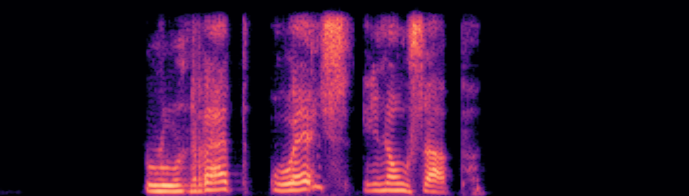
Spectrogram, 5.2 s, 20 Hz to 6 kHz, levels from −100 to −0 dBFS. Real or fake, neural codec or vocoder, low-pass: fake; codec, 16 kHz, 4 kbps, FunCodec, trained on LibriTTS, 50 frames a second; 5.4 kHz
